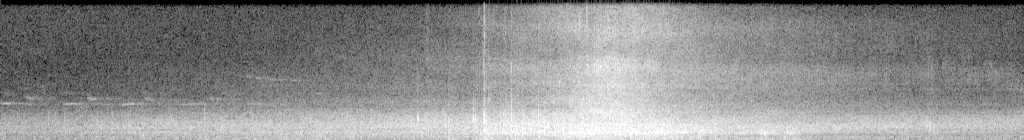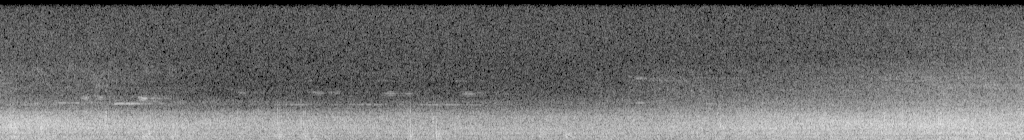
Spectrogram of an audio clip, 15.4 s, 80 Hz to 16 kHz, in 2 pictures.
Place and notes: Burgstraße, Giebichenstein, Halle (Saale), Deutschland - Burgstraße, Halle (Saale) - cars passing on a cracked road
Burgstraße, Halle (Saale) - cars passing on a cracked road. [I used the Hi-MD-recorder Sony MZ-NH900 with external microphone Beyerdynamic MCE 82]
Halle, Germany, March 2012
